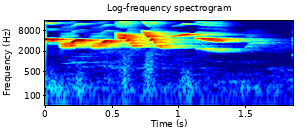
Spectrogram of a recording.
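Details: A captive Rusty-collared Seedeater, let out loose in a room to sun on a cloudy afternoon around 3 pm, sings a quick, high, twittering phrase of tumbling sweet notes that trails off in under two seconds; another seedeater answers from elsewhere.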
